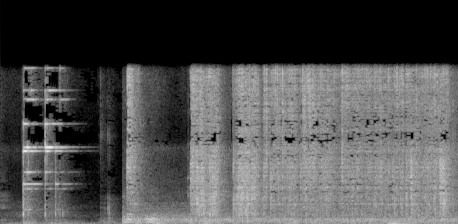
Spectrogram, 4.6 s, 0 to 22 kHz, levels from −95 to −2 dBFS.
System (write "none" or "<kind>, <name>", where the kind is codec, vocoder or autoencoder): none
